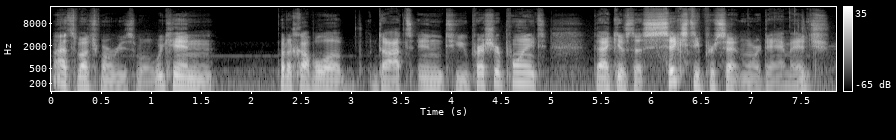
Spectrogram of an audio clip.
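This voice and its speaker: A man's voice: mid-range voice, expressive, normal speed, pushed and bright. A man giving a casual game walkthrough, explaining things as he goes and thinking aloud. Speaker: gameplay guide host.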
